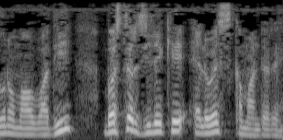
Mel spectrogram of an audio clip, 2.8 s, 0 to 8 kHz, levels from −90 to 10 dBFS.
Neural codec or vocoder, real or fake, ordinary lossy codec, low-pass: none; real; none; 7.2 kHz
